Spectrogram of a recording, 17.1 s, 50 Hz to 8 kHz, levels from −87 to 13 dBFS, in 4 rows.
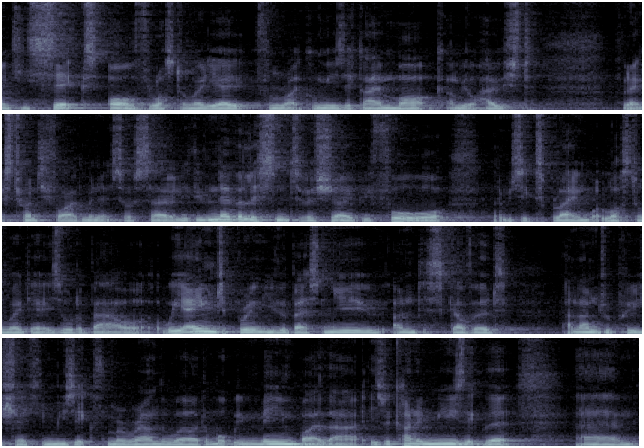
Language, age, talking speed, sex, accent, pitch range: English, 30-49, 245 wpm, male, British, 80-95 Hz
